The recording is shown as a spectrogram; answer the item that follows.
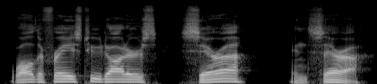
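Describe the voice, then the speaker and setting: This is an ordinary speaking voice, a man at a medium pitch and moderate pace, in a very clean recording with a silent background. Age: 40s. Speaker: podcast host. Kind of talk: casual chat.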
